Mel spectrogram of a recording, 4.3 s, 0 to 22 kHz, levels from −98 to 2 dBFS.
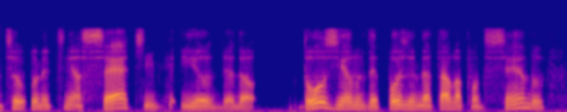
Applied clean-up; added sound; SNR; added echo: neural diffusion model UNIVERSE++.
